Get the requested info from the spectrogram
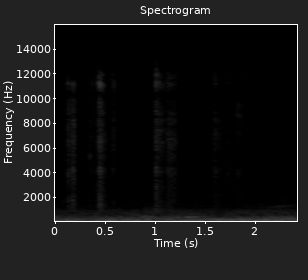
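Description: Faint scratching and light ticks of a thumbnail rubbing corrosion residue off a small steel test piece, a few separate ticks over the two seconds, over a low room hum.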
